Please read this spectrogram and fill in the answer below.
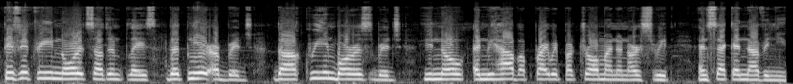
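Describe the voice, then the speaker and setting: A high-voiced, anxious invalid wife played by a woman in an amateur radio play. She is fretful and demanding, pressing her case insistently and at length. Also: fairly even intonation, moderate pace, few pauses, no room sound, lightly acted. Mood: anxious, explaining. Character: anxious, demanding invalid wife reporting an overheard murder plot.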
